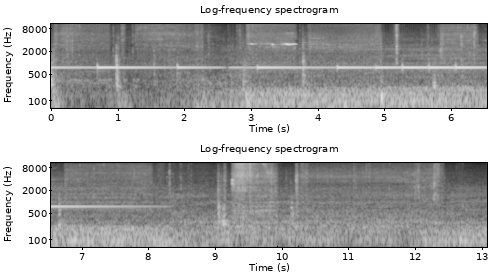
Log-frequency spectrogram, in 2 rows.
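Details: Used 6.0 vehicle with engine off during a test: a steady, even power window motor whine for several seconds with a soft thunk at each stop, no binding or grinding; windows working fine.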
